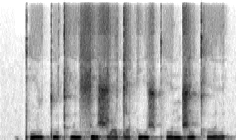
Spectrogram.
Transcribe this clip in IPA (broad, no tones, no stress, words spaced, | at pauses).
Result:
pʼultʷakʰɯl sɯʃlu dˤɛkwuʃpʰo nd͡ʒokʰɤl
